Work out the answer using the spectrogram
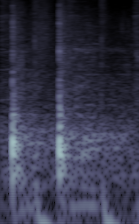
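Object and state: Matte plastic truck bumper.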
